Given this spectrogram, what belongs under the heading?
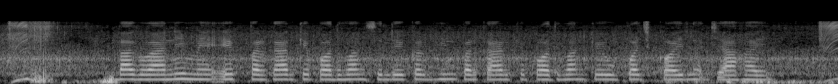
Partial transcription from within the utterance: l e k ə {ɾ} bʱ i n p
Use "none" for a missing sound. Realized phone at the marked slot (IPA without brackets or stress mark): ɾ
